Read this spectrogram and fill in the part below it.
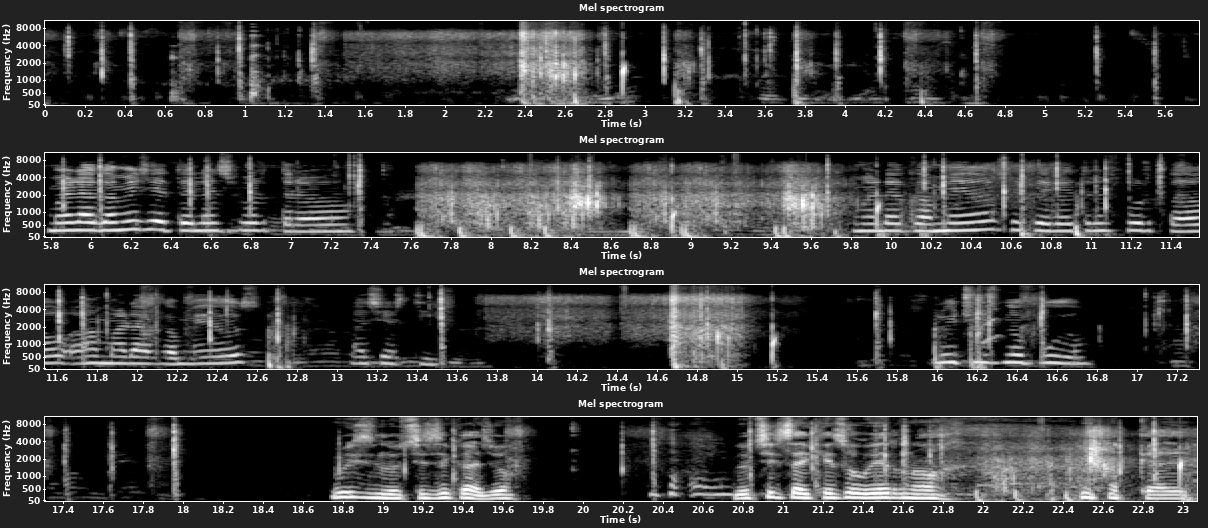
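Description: Dirt blocks crunch as they are dug out, in short repeated bursts.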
